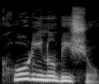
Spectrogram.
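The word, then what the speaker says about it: 氷の微笑: The kanji portion is pronounced Kori no Bisho, literally meaning smile of ice, and this is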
